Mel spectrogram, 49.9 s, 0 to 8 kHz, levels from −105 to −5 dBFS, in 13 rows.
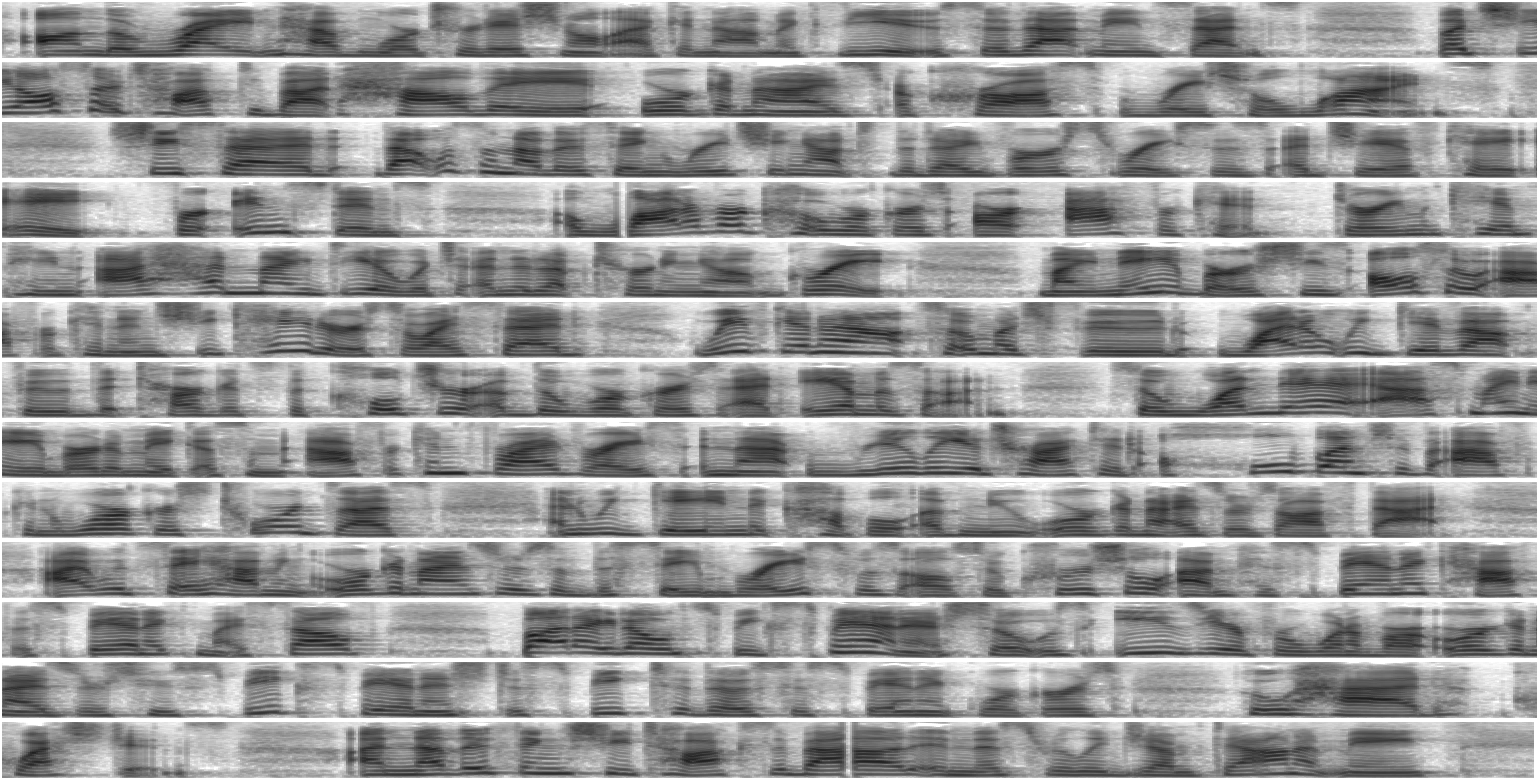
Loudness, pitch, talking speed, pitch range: -24 LUFS, 200 Hz, 225 wpm, 180-240 Hz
